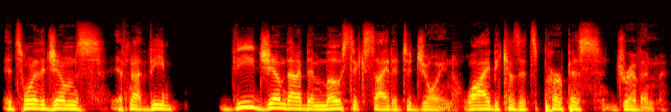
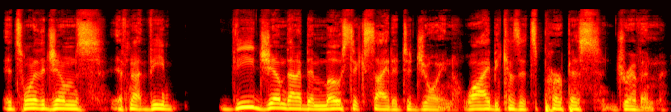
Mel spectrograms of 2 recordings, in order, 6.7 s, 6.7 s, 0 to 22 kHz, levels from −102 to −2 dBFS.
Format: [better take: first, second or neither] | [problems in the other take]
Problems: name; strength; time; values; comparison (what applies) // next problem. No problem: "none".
second | muffled; slightly; fading above 4 kHz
